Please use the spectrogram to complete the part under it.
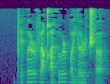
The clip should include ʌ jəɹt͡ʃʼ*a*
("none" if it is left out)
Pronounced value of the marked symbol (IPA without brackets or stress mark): ʌ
